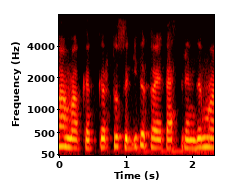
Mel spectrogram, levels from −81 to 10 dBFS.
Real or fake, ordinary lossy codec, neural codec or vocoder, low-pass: fake; Opus, 16 kbps; codec, 24 kHz, 6 kbps, HILCodec; 7.2 kHz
